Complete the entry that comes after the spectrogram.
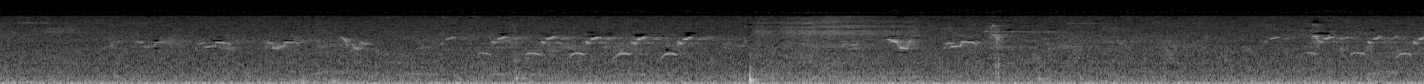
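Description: Outdoor ambience of birds chirping and calling in short repeated series over a steady low rumble of background noise, with one brief knock about halfway through.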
